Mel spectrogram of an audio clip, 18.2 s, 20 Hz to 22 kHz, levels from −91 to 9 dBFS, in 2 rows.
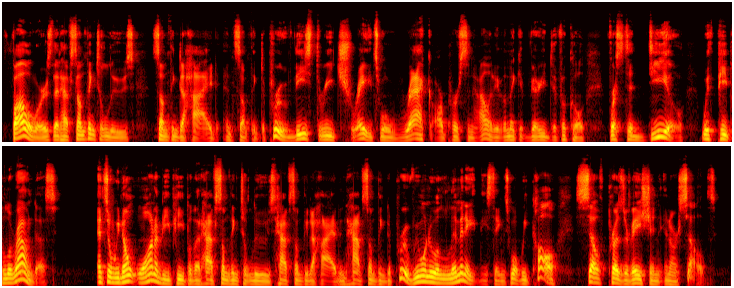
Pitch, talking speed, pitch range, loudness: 110 Hz, 225 wpm, 90-125 Hz, -25 LUFS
